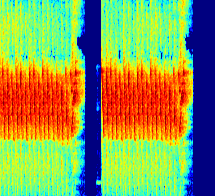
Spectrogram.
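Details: Song of a small songbird intended for training champion songbirds: two loud, clean, very high rattling trills, each about one and a half seconds long with a slight upward flick at the end, separated by a brief pause.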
